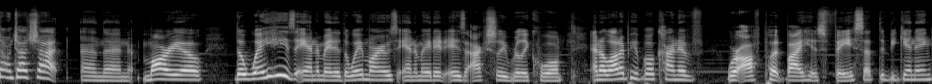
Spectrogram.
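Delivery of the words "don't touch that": very high, squeaky squeal in total panic. Retelling a movie trailer line as Toad: imitating Toad freaking out. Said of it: "freaks out".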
